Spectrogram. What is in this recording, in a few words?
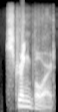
"Stringboard", American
